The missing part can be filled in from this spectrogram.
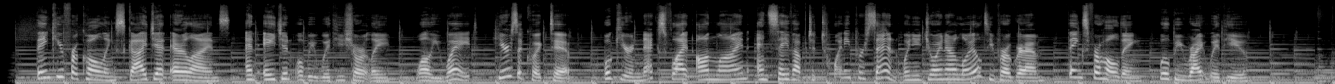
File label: Telephony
